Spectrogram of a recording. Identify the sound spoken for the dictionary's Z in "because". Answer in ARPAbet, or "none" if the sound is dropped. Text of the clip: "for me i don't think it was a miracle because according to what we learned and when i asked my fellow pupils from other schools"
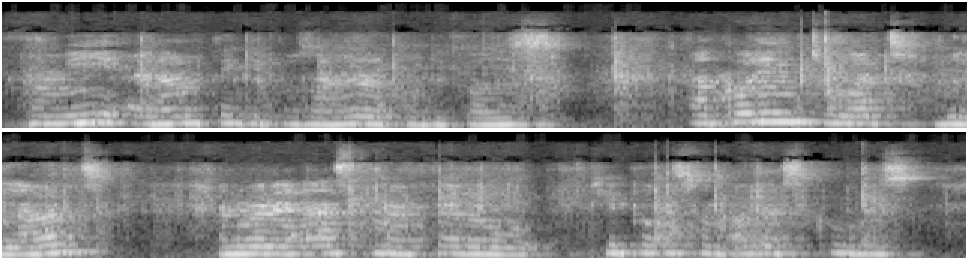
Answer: Z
